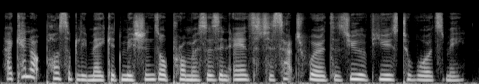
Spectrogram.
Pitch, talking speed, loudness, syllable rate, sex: 220 Hz, 225 wpm, -16 LUFS, 5.9 syllables/s, female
